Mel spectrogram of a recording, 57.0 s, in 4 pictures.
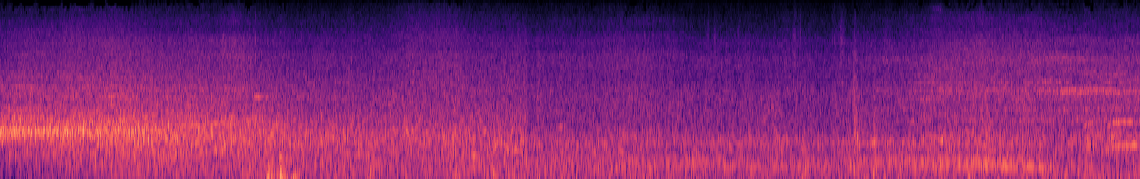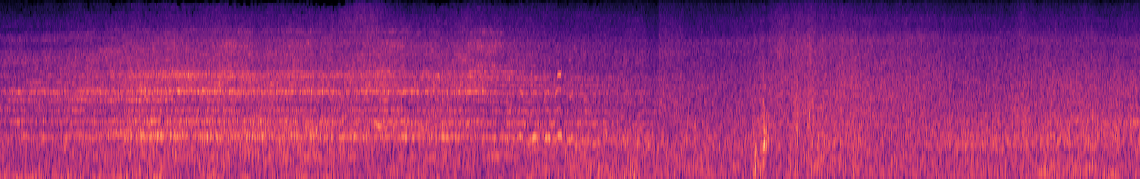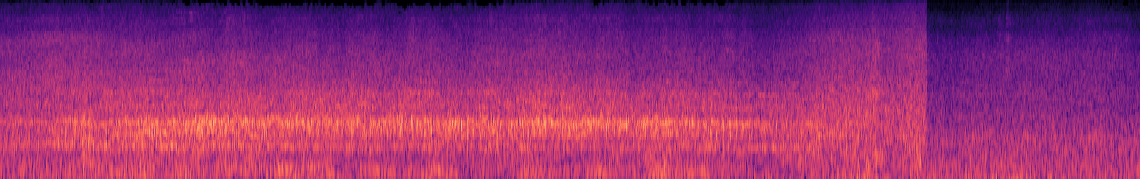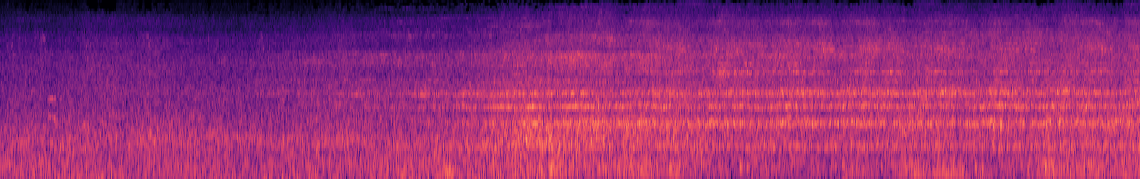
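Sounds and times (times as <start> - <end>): passing train rumble: 0.0 - 57.0
train whine: 0.0 - 57.0.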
